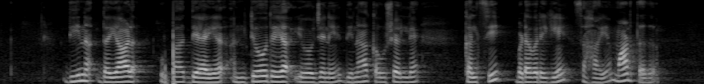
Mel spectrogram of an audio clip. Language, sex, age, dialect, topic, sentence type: Kannada, female, 31-35, Central, banking, statement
